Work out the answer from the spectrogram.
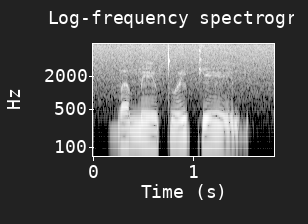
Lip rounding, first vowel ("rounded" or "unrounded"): unrounded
